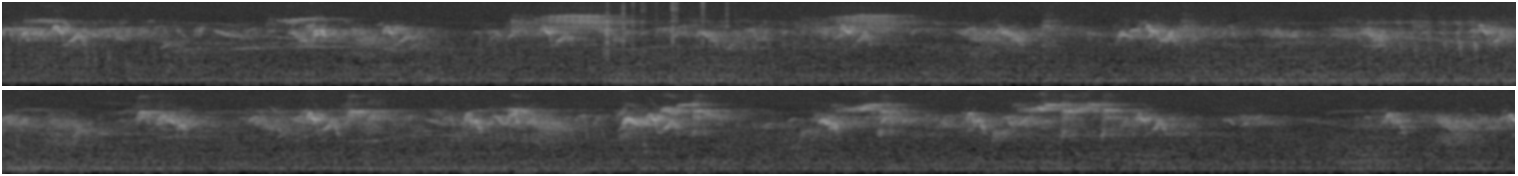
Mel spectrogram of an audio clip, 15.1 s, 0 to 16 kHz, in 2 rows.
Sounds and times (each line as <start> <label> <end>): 0.0 sparrows are singing 15.1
